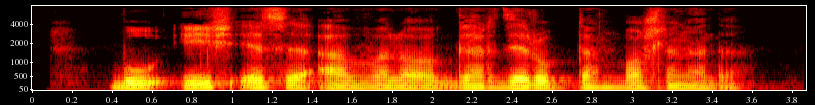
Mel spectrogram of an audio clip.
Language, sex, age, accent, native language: Uzbek, male, 25-34, Toshkent shahri, Uzbek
